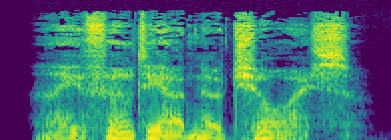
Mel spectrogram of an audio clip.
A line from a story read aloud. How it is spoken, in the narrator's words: I said in a grim tone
